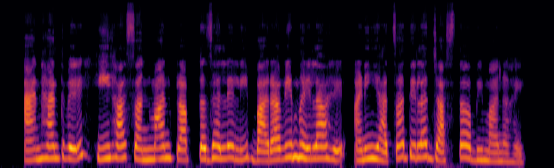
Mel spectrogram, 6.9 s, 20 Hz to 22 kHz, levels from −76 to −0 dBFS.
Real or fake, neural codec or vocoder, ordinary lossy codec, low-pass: fake; vocoder, 44.1 kHz, 128 mel bands, Pupu-Vocoder; Opus, 32 kbps; 19.8 kHz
